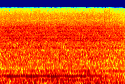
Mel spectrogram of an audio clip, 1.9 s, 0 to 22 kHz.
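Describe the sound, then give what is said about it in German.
A motor drones steadily as it slowly pulls a 15 cm thick copper cable, sheathed in black plastic, into an excavated trench. The hum stays constant with a steady tonal note and no voices throughout. “Ganz langsam zieht der Motor das 15 cm dicke, mit schwarzem Kunststoff ummantelte Kupferkabel in den ausgeschachteten Graben in Heslingen.”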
